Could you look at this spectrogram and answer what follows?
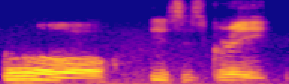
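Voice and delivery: ordinary talk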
